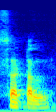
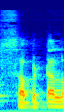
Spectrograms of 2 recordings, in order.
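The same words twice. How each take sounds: First: 'सटल' with no B sound; correct silent B. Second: 'सबटल' with the B sounded; mispronounced subtle. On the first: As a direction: say 'सटल', dropping the B completely. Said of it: "बी silent है". ('सटल' में ब silent) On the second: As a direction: say 'सबटल', pronouncing the silent B. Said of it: "इसको लोग सबटल बोलते हैं". ('सबटल' में ब बोलकर गलत उच्चारण) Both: Shown as a demonstration.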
